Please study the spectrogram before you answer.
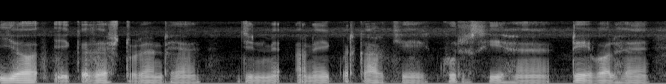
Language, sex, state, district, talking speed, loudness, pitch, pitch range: Hindi, male, Jharkhand, Deoghar, 115 wpm, -22 LUFS, 85 Hz, 85-90 Hz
